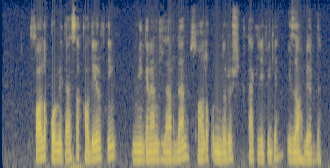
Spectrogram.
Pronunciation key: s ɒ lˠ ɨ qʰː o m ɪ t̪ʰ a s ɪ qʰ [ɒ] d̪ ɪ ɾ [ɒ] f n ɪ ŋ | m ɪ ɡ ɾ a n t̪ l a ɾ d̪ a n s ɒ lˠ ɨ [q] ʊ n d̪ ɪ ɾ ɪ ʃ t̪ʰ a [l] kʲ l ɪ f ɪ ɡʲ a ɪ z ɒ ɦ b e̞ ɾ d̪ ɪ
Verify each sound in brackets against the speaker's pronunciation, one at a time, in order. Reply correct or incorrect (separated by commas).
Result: correct, incorrect, correct, incorrect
